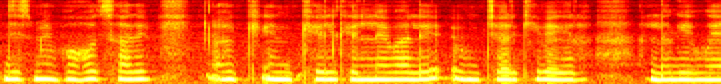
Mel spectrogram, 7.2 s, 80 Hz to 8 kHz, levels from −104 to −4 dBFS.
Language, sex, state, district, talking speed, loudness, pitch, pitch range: Hindi, female, Uttar Pradesh, Shamli, 85 wpm, -12 LUFS, 255 Hz, 245-260 Hz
